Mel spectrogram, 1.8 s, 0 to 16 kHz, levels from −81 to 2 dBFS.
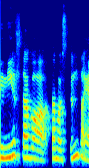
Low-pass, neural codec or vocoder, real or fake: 14.4 kHz; none; real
